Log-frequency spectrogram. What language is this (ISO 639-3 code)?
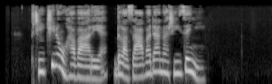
ces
